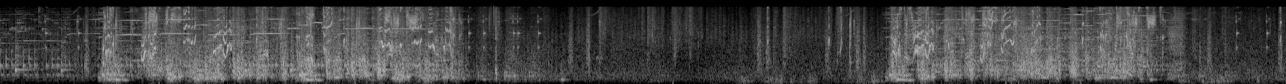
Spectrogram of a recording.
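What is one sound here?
Blades clash and magic bursts crackle in a fast game battle.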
